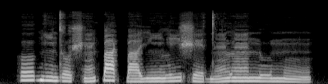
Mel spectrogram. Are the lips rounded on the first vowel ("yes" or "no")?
yes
